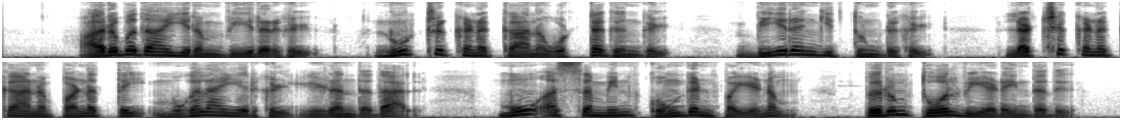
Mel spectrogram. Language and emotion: Tamil, neutral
